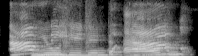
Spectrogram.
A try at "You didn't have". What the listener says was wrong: उसको अलग से ab नहीं कहना है बेटा, उसको मिक्स करके कहना है। I didn't have, वो ab वहां पर रहेगा ऑलरेडी, आपको उसे मिक्स करके कहना है, ना कि अलग से कहना है।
